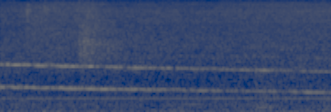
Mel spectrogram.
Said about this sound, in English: God bless all those who are receiving help in these moments as I hear that siren.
